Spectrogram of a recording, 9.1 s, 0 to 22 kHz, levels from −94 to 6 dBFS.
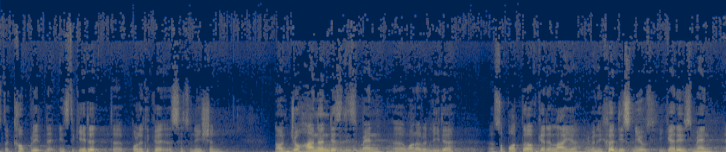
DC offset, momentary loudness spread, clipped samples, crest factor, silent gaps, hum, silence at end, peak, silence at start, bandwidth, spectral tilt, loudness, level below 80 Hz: under 0.1%; 12 LU; under 0.1%; 20 dB; none; none; 0 s; -10 dBFS; 0 s; over 20 kHz; -5.5 dB/octave; -31 LUFS; -54 dBFS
